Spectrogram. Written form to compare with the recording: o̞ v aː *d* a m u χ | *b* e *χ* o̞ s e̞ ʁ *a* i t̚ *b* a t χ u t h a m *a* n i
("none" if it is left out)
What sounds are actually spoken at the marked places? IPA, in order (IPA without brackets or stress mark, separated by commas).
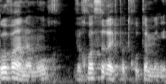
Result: n, v, χ, a, p, i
